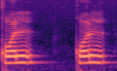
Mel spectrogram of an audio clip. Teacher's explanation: قاف لام پیش قل، حروف پر و باریک پشت هم آمده، درست است که شاید کمه سخت احساس شوه، اما ای برتان عادی میشه بفهمین که قاف پر شد لام باید باریک شد، قل نشه باریک، قل قل. اول قاف پر ادا کنین و لام باریک تر ادایش کنین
